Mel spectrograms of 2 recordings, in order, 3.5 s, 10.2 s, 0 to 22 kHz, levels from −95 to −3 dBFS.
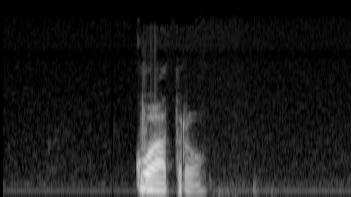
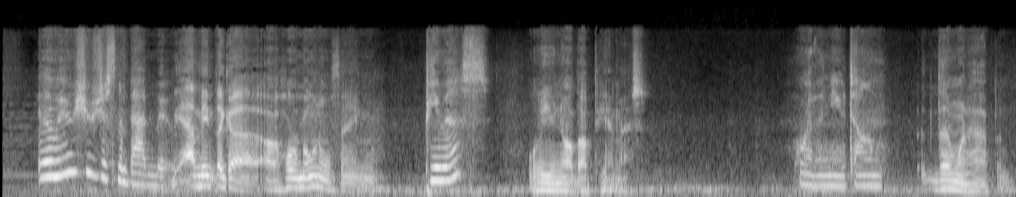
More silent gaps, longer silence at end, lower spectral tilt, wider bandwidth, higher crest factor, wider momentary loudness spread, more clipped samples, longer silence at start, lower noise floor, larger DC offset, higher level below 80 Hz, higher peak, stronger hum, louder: neither; first, 1.5 s vs 0 s; first, -10 dB/octave vs -5 dB/octave; second, 6.4 kHz vs 13.5 kHz; about the same, 24 dB vs 20 dB; about the same, 21 LU vs 21 LU; neither; first, 1.35 s vs 0.25 s; first, -72 dBFS vs -46 dBFS; neither; second, -62 dBFS vs -46 dBFS; second, -6 dBFS vs -2 dBFS; neither; second, -25 LUFS vs -21 LUFS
